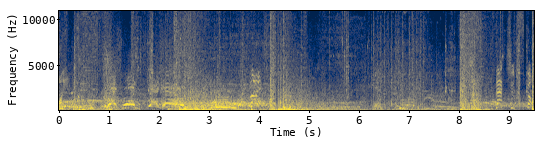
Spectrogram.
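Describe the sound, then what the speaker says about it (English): Explosions from bombs in a video game: heavy booming blasts and crashing impacts that burst out repeatedly over a noisy, busy mix, with some voice also present. "That should stop the bombs."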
